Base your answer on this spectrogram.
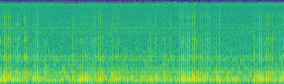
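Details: Sleepy domestic cat snoring with its eyes open: soft rasping, pulsed breaths in bursts about every second, each a buzzy rattle with quiet gaps between, recorded indoors in a quiet room.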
